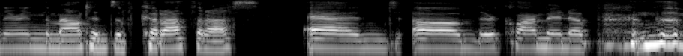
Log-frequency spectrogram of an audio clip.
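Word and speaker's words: Caradhras: Carathras. That's how you say it.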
